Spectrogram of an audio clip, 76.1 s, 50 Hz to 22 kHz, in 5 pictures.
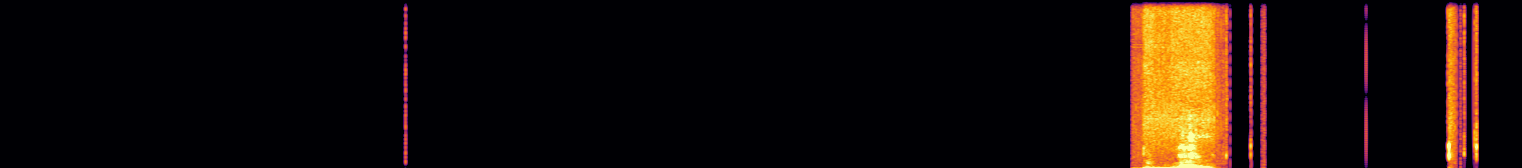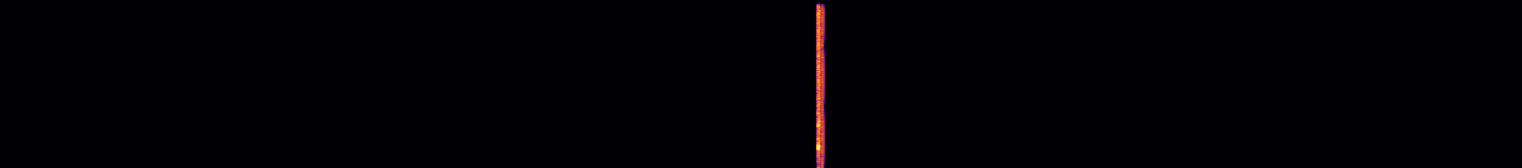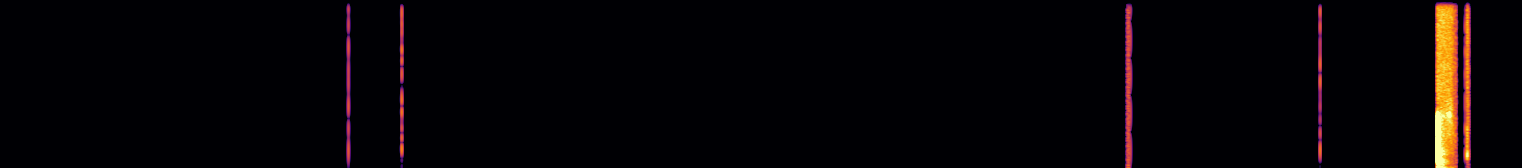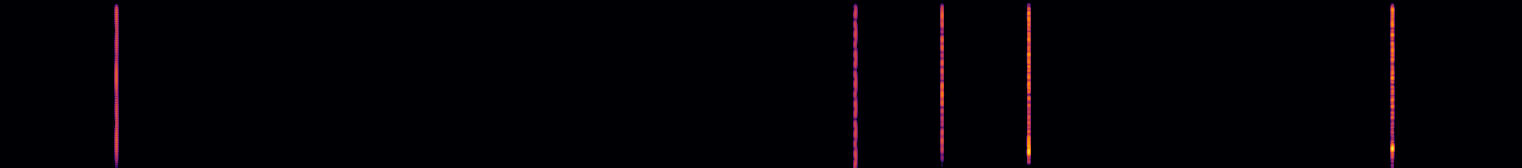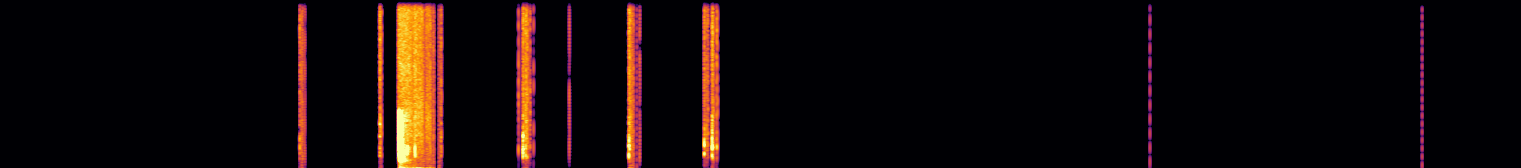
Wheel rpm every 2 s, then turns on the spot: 0, 0, 0, 0, 0, 0, 0, 0, 0, 0, 0, 0, 0, 0, 0, 0, 0, 0, 0, 0, 0, 0, 0, 0, 0, 0, 0, 0, 0, 0, 0, 0, 0, 0, 0, 0, 0, 0.
none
